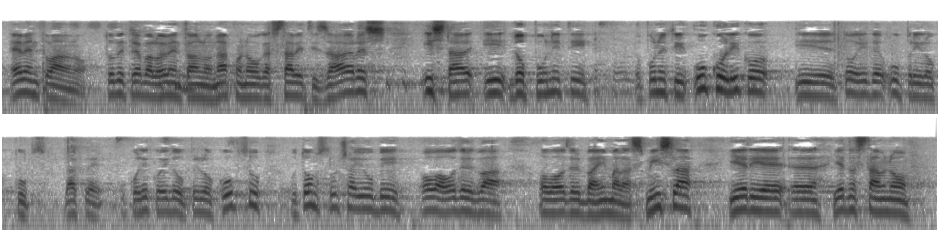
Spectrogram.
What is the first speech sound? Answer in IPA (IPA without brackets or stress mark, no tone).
e̞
